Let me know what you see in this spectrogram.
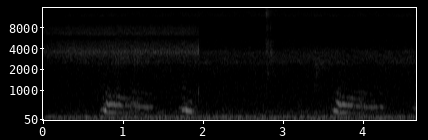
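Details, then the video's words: Sleeping ferret snoring: three faint, squeaky, wheezing breaths with a slight downward slide, arriving about one to two seconds apart over a steady low indoor hum. "Ferret snores!!!"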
